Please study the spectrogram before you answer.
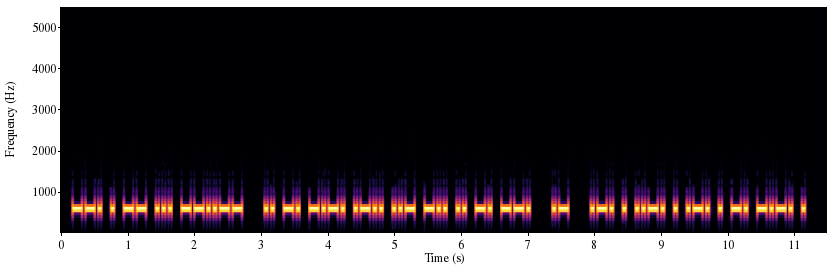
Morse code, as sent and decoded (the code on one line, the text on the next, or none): --. -- ... --..-- / .. -. -.-. .-.. ..- -.. .. -. --. / .- / .-. ..-. .-. -. -.-. .
GEMS, INCLUDING A REFERENCE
